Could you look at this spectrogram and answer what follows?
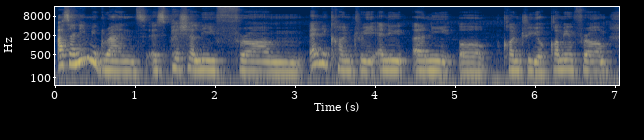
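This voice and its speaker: A woman's voice: sits low, a little slow, darkish tone. A young woman from Nigeria with a Nigerian accent, chatting casually as a vlogger giving advice, often circling back to rephrase as she explains. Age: young adult. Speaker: vlogger and nursing student. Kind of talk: casual direct-to-camera advice chat. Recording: roomy, echoing sound.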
